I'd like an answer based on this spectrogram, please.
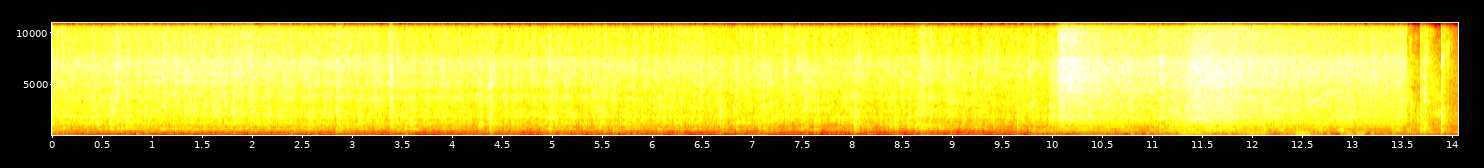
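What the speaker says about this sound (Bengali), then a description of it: "মাছগুলো আমার লাল লাল করে ভেজে নিয়েছি" Fish sizzles steadily in hot oil in a wok for a home-style Bengali fish curry, a continuous frying hiss that swells louder near the end, with no talking over it.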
